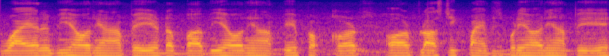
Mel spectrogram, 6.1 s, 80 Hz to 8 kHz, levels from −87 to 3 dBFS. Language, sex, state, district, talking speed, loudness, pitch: Hindi, male, Haryana, Jhajjar, 205 wpm, -16 LUFS, 130 Hz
